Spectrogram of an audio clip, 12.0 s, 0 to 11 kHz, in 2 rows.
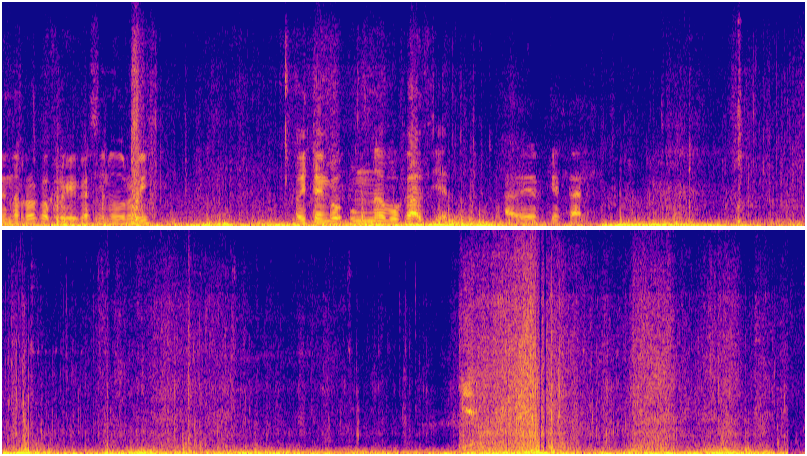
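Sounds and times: strong wind buffeting: 0.0s - 12.0s
nylon fabric rustling: 4.5s - 12.0s.

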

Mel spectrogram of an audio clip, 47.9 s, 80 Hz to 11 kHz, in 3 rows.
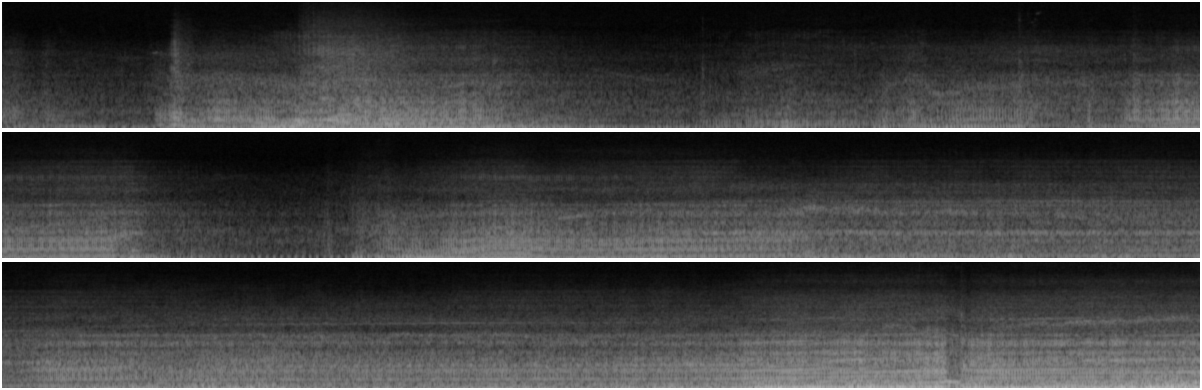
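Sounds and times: motorcycle engine revving: 20.6s - 47.9s.

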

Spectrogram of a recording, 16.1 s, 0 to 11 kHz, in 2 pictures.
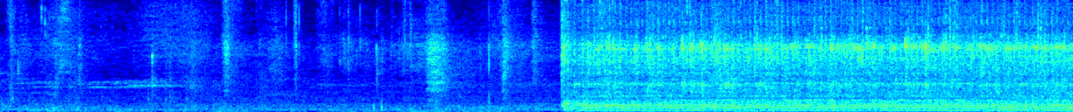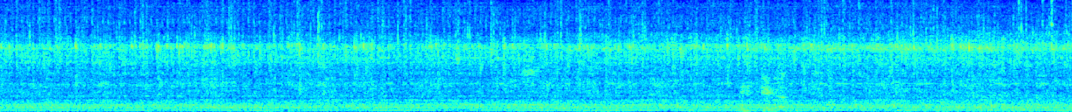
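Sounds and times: lathe humming: 4.2s - 16.0s.

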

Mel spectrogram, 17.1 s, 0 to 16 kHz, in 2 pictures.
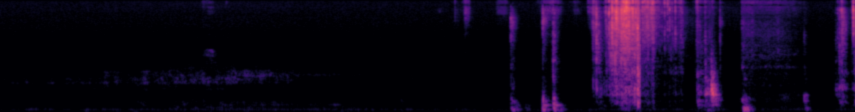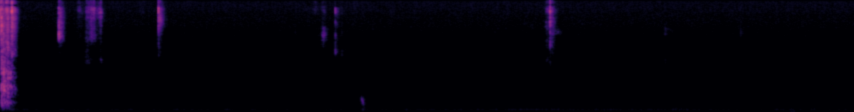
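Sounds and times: plastic packaging crinkling: 6.0s - 7.2s, 8.4s - 8.7s.

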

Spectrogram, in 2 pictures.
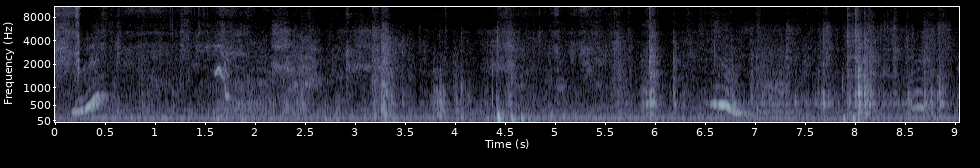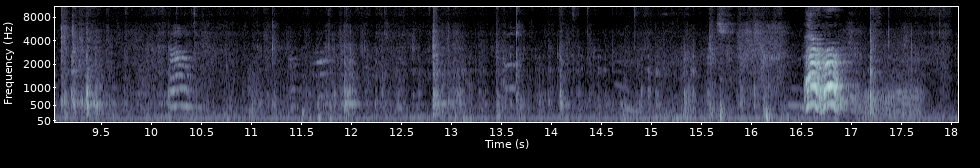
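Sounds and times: puppies whimpering: 1.4s - 2.4s.

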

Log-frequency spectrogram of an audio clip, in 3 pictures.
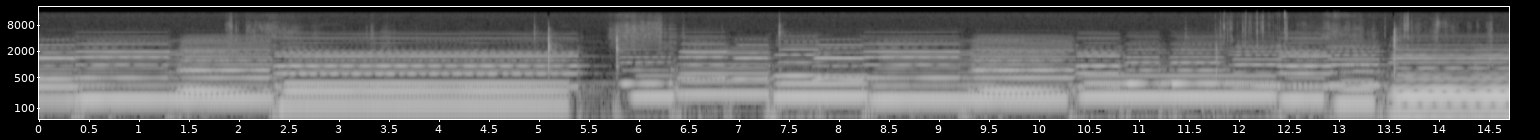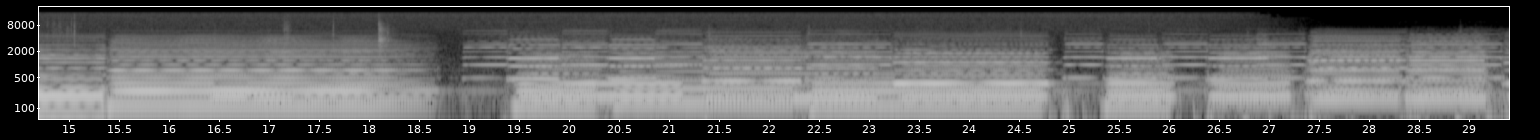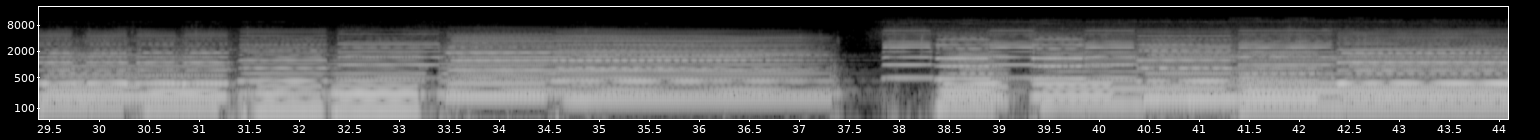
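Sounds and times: organ playing slow chords: 0.0s - 44.0s.

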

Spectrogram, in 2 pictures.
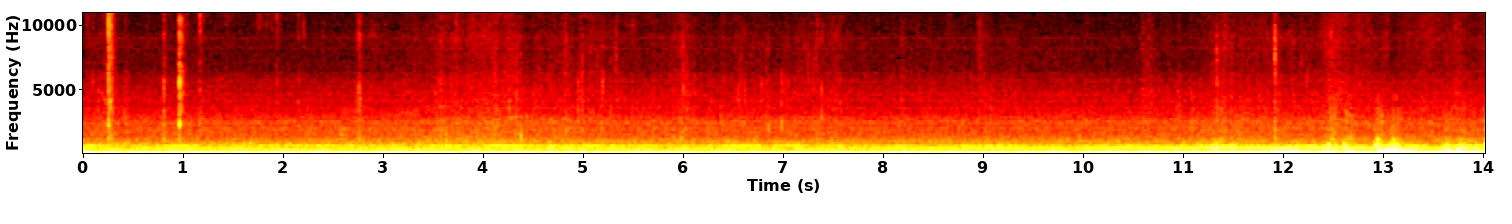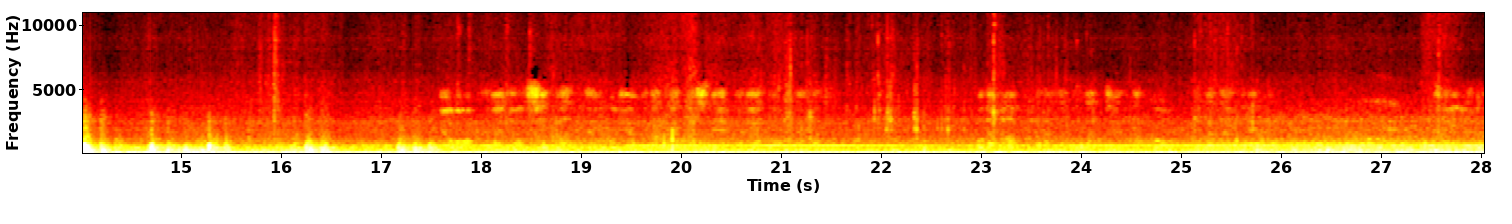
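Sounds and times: train rumble and hum: 0.0s - 28.0s
knocks and clatters: 12.4s - 18.0s.

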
